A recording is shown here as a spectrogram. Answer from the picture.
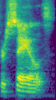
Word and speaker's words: Versailles: of academic performance yes Versailles Kentucky is pronounced for sales yes as I said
